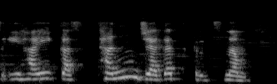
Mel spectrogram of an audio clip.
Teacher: anuswara followed by ja. You can combine the sandhi and chant it as Ihaikasthan Jagat Kritsnam.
